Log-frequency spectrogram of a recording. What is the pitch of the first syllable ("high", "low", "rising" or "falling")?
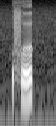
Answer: rising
